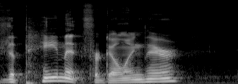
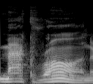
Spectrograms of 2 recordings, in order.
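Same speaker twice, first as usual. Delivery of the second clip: put-on pretentious French accent. Imitating how a mother says french food: imitating mom's pretentious french accent. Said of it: "She's like".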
